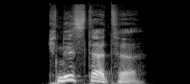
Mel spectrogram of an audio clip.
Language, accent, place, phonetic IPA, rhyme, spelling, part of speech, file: German, Germany, Berlin, [ˈknɪstɐtə], -ɪstɐtə, knisterte, verb, De-knisterte.ogg
- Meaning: inflection of knistern: 1. first/third-person singular preterite 2. first/third-person singular subjunctive II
